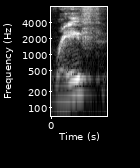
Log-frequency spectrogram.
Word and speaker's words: Ralph: felt like Ralph but it's pronounced Rafe cuz he's Welsh apparently oh my gosh his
